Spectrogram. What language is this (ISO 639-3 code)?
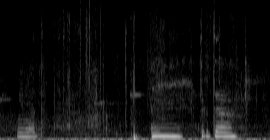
rus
